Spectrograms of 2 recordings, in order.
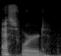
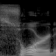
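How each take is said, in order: First: The w is pronounced. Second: The w is silent. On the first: The speaker calls it right. "It's S word" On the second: The speaker calls it wrong. "It's not sword"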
